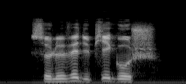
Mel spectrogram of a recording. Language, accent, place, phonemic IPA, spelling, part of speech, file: French, France, Lyon, /sə l(ə).ve dy pje ɡoʃ/, se lever du pied gauche, verb, LL-Q150 (fra)-se lever du pied gauche.wav
- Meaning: to get up on the wrong side of the bed (to feel irritable without a particular reason)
